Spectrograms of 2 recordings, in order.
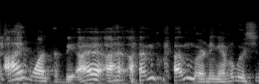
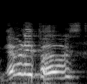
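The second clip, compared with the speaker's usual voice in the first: prim high voice; 5 dB louder than usual. Pretend. Mock etiquette sign-off.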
